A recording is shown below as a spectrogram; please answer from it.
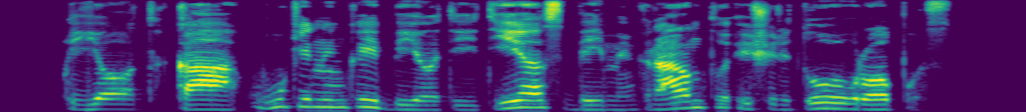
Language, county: Lithuanian, Šiauliai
